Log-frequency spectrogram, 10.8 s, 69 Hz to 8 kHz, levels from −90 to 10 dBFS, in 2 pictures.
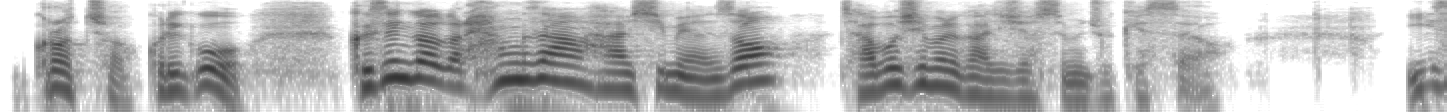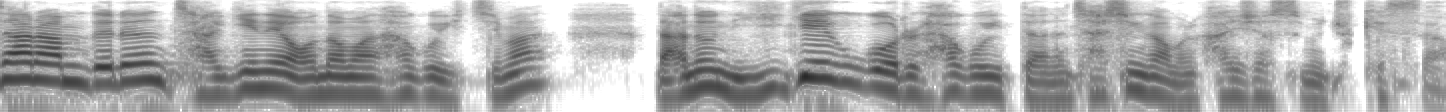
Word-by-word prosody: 그렇죠. - - -3
그리고 435 -1 -1 0.3
그 210 - +3
생각을 285 -4 +5
항상 270 +3 +4
하시면서 185 - 0 0.2
자부심을 210 +4 0
가지셨으면 130 -5 -7
좋겠어요. 120 +2 -15 0.7
'이 210 - -8
사람들은 260 -1 +4
자기네 180 +6 -2
언어만 155 0 +1
하고 150 +1 -6
있지만 170 - -6 0.4
나는 185 +2 +1
2 155 +6 -3
개 300 -1 +6
국어를 200 -10 -1
하고 160 0 -5
있다.'는 125 -6 -7
자신감을 145 -3 -4
가지셨으면 130 -3 -11
좋겠어요. - - -14
180 Hz, 380 characters per minute, -23 LUFS, 145-235 Hz, 0.7 s, 개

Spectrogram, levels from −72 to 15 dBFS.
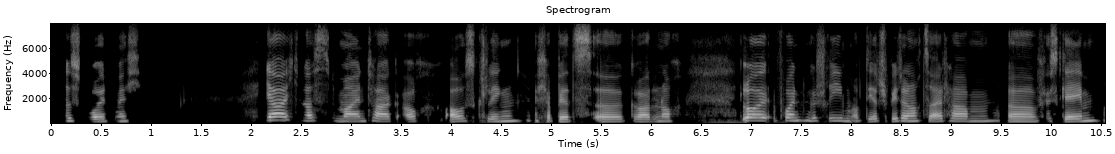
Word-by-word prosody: Das 215 - -1
freut 180 +2 +1
mich. 190 +1 -7 1.3
Ja, 265 +1 +8
ich - - -4
lasse 220 +1 -2
meinen 190 +1 +2
Tag 195 -5 +1
auch 180 +2 -1 0.2
ausklingen. 195 +1 -1
Ich 210 - -7
habe - - +1
jetzt, 175 - +1
äh, 180 0 +3
gerade 175 0 +1
noch 185 0 -3 0.6
Leu 240 0 +6
Freunden 240 0 -1
geschrieben, 220 -2 -7
ob - - -7
die - - -5
jetzt 195 - -2
später 200 +1 +1
noch 205 +1 -1
Zeit 200 0 +1
haben, 195 +1 -1
äh, 185 -1 +2
fürs 200 +2 -6
Gamen 195 +5 +2
195 Hz, 165 wpm, -23 LUFS, 185-215 Hz, 1.3 s, Ja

